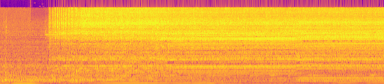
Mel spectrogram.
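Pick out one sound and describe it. A motor whirs steadily as a machine runs with a rapid rattling.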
